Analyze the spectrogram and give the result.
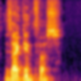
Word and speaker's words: Zakynthos: And when I was on Zakynthos, right? – Zakynthos. – I couldn't pronounce it.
